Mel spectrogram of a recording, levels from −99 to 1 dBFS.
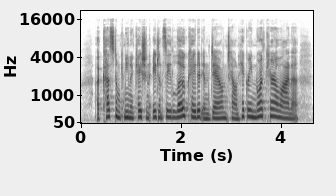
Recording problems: uneven, jittery; strongly; from 0.5 to 4 s

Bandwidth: 16 kHz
